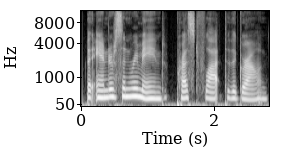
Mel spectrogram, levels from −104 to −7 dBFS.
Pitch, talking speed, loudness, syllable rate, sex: 205 Hz, 170 wpm, -16 LUFS, 5.1 syllables/s, female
